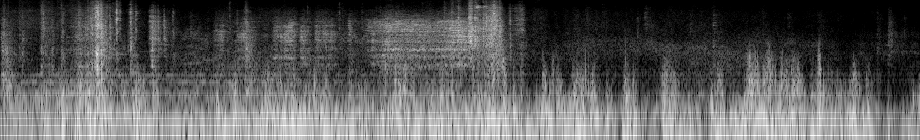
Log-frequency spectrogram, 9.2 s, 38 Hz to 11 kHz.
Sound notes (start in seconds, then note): 0.0 suspenseful music; 3.1 wind rushing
